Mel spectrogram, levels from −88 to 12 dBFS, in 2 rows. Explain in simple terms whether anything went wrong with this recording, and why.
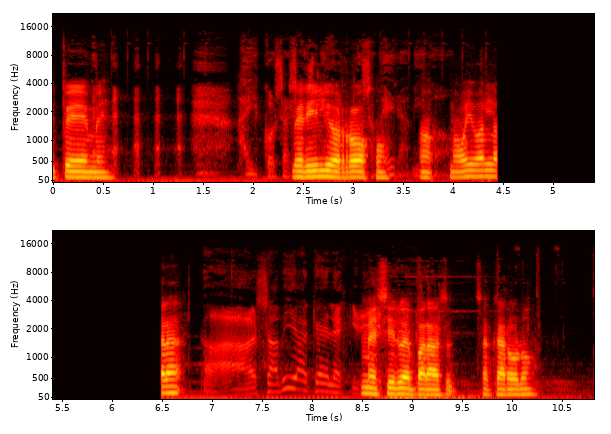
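The audio input was likely cut off from 4.44 to 6.49 seconds, causing an audio dropout to silence: the sound stops abruptly, leaving 2.05 seconds of complete silence.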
